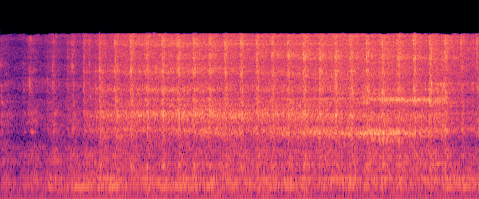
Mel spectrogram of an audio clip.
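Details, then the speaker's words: Band saw running with a light, steady ticking about three times a second; the blade's welded joint appears off, with the blade visibly moving slightly. "it sounds like the the the joint where the blade is welded together is and actually you can see the blade move a little bit so I would say that that joint is is off a little somehow"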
